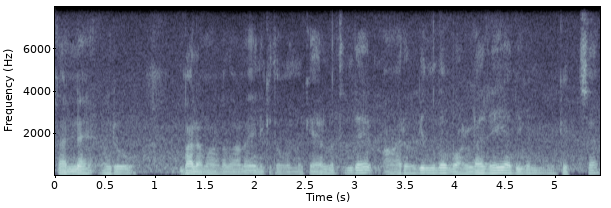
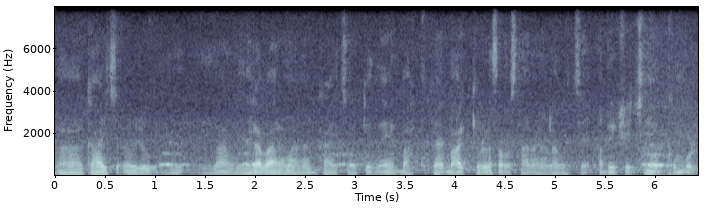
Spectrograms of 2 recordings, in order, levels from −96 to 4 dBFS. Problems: constant background noise, low volume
